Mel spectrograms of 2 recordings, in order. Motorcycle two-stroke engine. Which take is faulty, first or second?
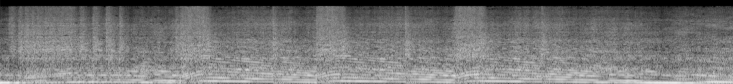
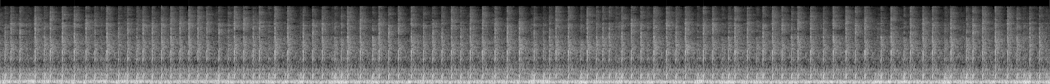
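second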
